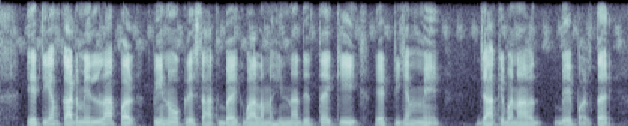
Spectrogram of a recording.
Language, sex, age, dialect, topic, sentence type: Magahi, male, 56-60, Central/Standard, banking, question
